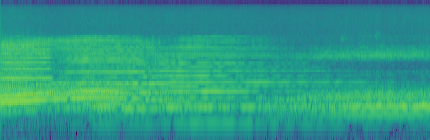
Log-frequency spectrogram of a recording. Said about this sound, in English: Vacation, here we come. Come on, car, let's go.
